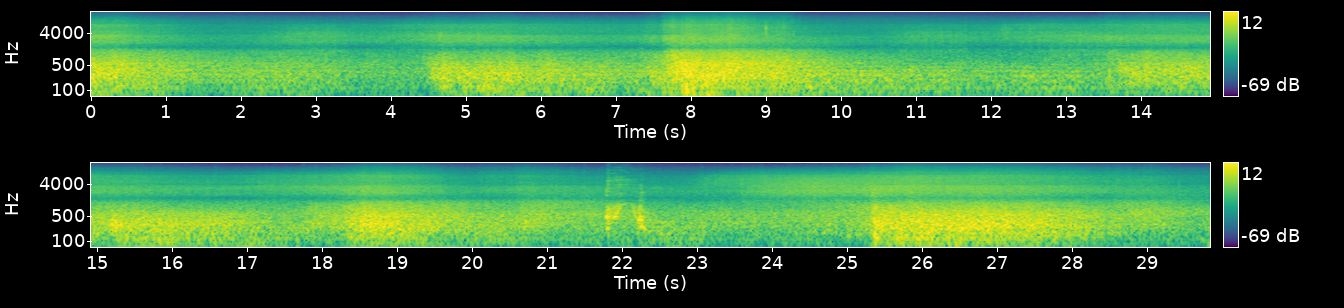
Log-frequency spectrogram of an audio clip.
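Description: Surf breaking on a beach, the wash swelling and fading in surges every few seconds. Two brief clicks sound a little past the middle.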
